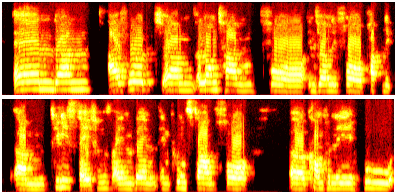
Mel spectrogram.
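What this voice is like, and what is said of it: German accent. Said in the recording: “I'm originally born in Hamburg, Germany. That's where this beautiful, not beautiful accent is coming from.”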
